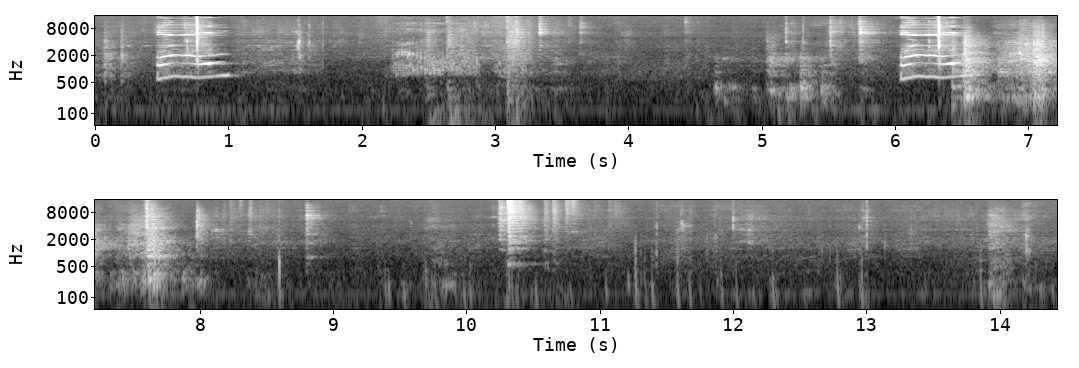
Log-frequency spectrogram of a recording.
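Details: Bengal cat playing with a cat toy, giving two short rising-then-falling chirping meows, one near the start and one in the middle, amid rustling, tapping and clattering toy noises.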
